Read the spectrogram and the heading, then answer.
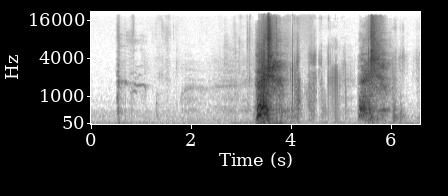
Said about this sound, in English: It'd be funny if that was just the end for me. You just hear me sneeze and I collapse onto the ground.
